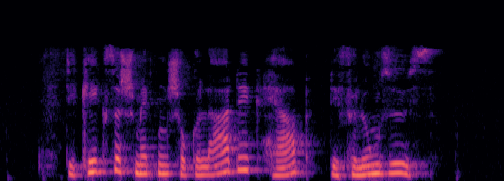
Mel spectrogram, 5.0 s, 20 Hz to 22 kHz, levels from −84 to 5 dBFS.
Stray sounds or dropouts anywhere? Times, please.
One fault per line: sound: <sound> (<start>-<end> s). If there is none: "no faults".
no faults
